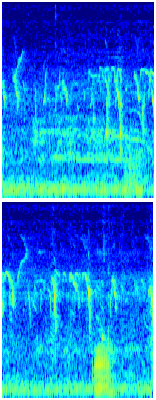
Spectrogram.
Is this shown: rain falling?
no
